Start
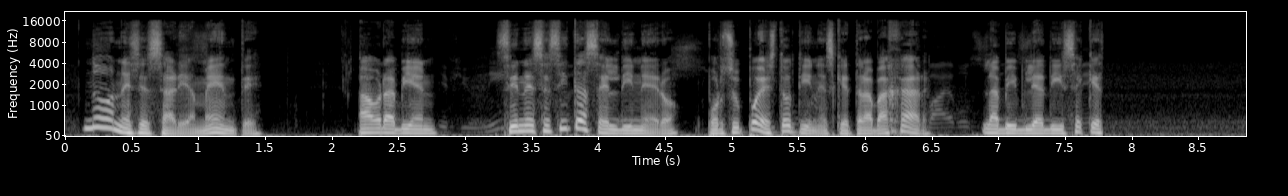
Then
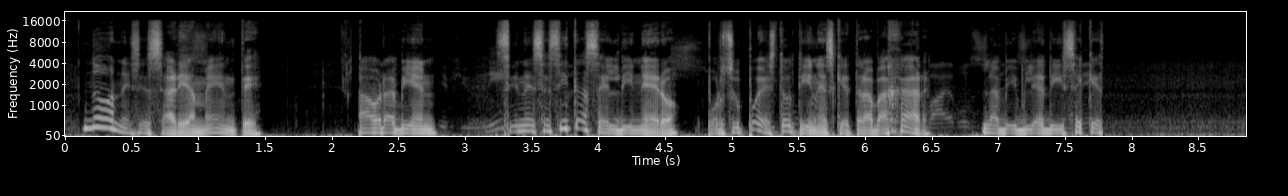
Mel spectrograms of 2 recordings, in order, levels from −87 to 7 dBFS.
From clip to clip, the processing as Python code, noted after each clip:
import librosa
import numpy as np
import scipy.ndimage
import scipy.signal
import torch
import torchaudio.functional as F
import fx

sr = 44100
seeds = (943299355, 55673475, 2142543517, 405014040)

y = fx.transient(x, sr, attack_db=1, sustain_db=-5)
y = fx.over_compress(y, sr, threshold_db=-24.0, ratio=-0.5)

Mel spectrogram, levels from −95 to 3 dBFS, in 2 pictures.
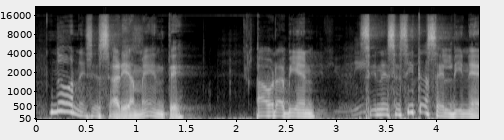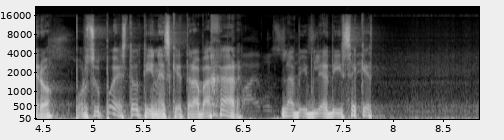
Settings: y = fx.rev_plate(x, sr, seeds[0], rt60_s=0.68, hf_ratio=0.9, predelay_ms=0, drr_db=19.5)
y = F.gain(torch.from_numpy(y), 6.0).numpy()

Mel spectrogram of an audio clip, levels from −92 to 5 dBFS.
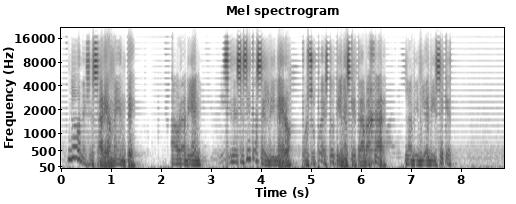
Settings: y = fx.freq_snap(x, sr, grid_st=3)
y = fx.doppler_dist(y, sr, depth_ms=0.41)
y = F.gain(torch.from_numpy(y), -6.0).numpy()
